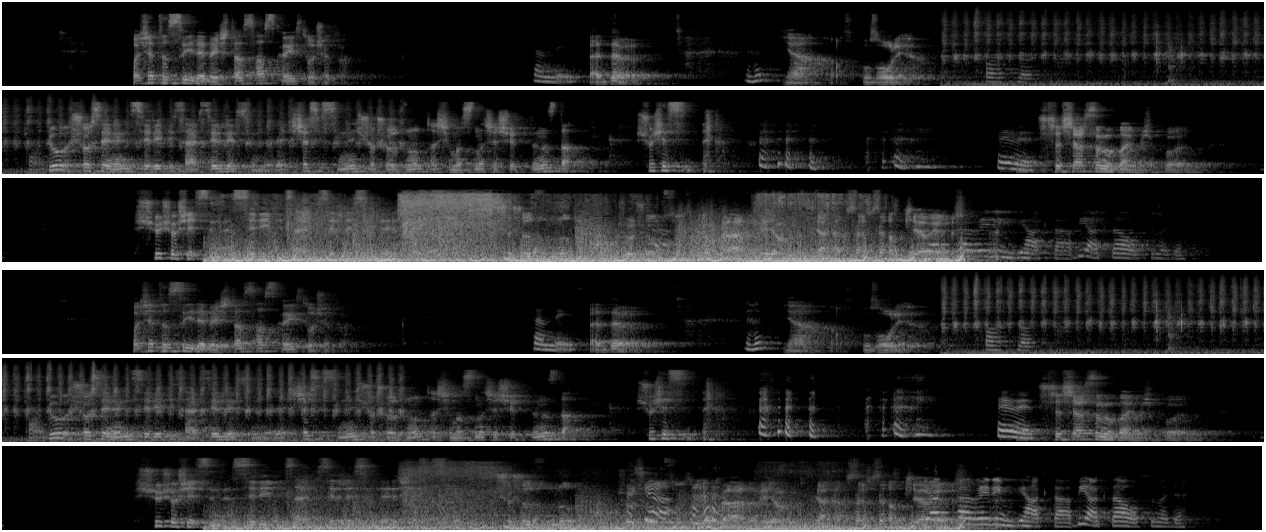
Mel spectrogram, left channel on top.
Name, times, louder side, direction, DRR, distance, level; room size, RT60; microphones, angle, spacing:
voice 1, 1.3-3.5 5.9-6.3 6.8-7.1 7.8-9.2 13.1-18.4 18.7-19.9 23.0-24.6 26.6-29.9 30.1-31.0 31.4-34.8 35.1-35.2, left 3 dB, 25° left, 4 dB, 1.4 m, -34 dB
voice 2, 5.3-5.8 7.4-7.7 9.8-10.3 12.9-13.1 20.2-20.8 21.2-22.1 22.6-23.0 31.5-32.5 34.4-37.1, right 5 dB, 70° right, 12 dB, 0.6 m, -37 dB
Domestic sounds home sounds, 9.4-16.7, right 3 dB, 20° right, 0.9 m, -41 dB
sound 1, 27.2-34.9, left 6 dB, 80° left, 0.4 m, -26 dB
15.0 x 13.0 x 5.1 m, 1.3 s
head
